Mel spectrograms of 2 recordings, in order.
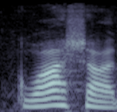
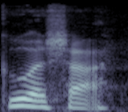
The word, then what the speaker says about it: gua sha: So for the gua sha, which I'm sure people out there are like, oh, that's how you say it. Gua sha, not gua sha.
